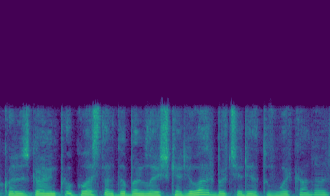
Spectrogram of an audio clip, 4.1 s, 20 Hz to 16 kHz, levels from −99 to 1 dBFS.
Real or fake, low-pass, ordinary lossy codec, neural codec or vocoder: fake; 7.2 kHz; Opus, 64 kbps; codec, 16 kHz, 1.1 kbps, Voila-Tokenizer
